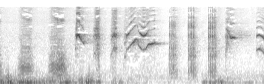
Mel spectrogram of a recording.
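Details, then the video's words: Javan myna (jalak kebo, white-eyed), a lure recording for lazy birds: harsh raspy bursts alternate with sharp rising and falling whistles, with low rumbling noise early on. "Pancingan Burung Jalak Malas Bunyi Rutin Kasi Pancingan Suara Jalak Kebo Mata Putih"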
